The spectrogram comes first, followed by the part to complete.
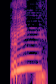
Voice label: Semai Sound

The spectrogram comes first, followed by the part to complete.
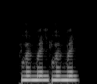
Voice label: Korean Texture; Ideo Phones

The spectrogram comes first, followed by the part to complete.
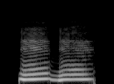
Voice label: Japanese, Ideo Phones

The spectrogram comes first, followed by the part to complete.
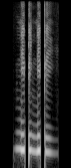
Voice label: Ewe Motion, Ideo Phones

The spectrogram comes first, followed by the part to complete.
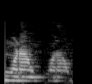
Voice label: Siwu Color Visual

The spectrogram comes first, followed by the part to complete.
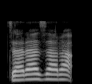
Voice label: Japanese Texture, Ideo Phones

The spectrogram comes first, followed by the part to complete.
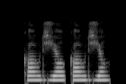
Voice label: Ewe Motion, IdeoPhones

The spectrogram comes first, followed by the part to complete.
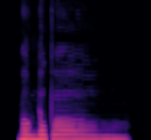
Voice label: Siwu Shape; ideophones

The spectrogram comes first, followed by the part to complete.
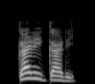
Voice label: Japanese, Ideo Phones

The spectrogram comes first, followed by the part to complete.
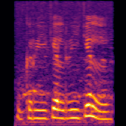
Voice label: Semai Texture

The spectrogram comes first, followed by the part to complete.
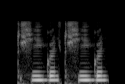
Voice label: Korean Sound; ideophones

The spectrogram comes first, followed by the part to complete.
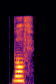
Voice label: Ewe, ideophones

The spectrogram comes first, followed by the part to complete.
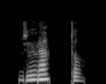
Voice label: Japanese Shape, Ideo Phones

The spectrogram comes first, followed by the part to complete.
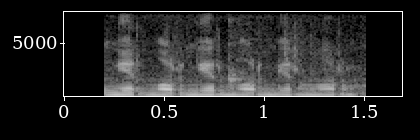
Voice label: Semai, ideophones; Motion

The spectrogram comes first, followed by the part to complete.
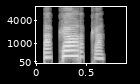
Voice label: Japanese Color Visual, ideophones

